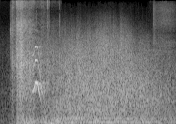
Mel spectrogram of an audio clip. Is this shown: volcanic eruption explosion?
yes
